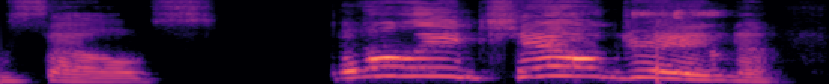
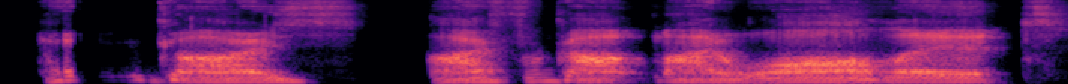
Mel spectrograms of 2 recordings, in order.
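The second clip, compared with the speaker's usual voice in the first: fake masculine put-on voice, slow; 9 semitones lower than usual. Mocking the other speaker's words about a wallet: put-on man voice. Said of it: "When is his man voice gonna come out?".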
